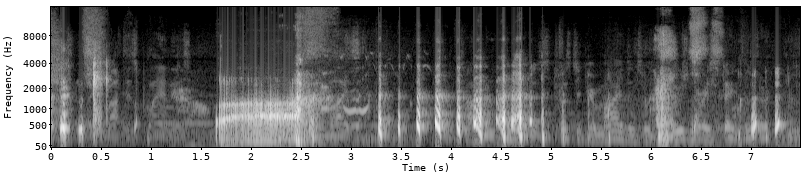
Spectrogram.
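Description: A dog whines in a drawn-out, strained cry, then lets out a rapid string of sharp yips with brief pauses between bursts, fairly loud and excited.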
